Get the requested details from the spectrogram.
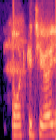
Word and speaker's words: haute couture: Haute couture, how do you pronounce that? – Haute couture, yes.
